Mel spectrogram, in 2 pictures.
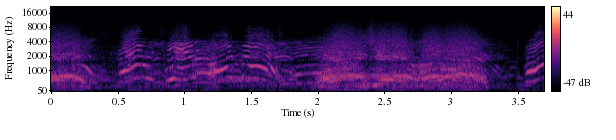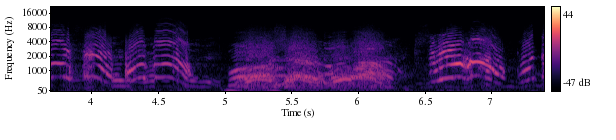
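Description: A young woman shouts through a megaphone outdoors.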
